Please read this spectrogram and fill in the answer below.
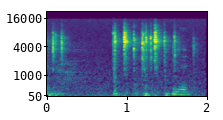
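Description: Typing on a computer keyboard: a quick run of keystroke clicks, thickest about a second in.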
